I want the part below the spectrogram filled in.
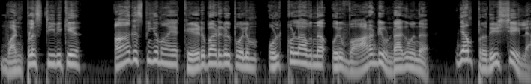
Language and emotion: Malayalam, surprised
